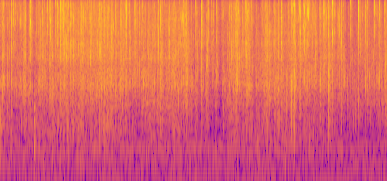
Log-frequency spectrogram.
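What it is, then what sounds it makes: Crumpled plastic bag. An empty, thin, clear plastic zip-lock bag is scrunched into a ball and crumpled in the hands, making continuous, dense, bright crinkling and crackling with many sharp snaps. A faint, steady low hum sits underneath.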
